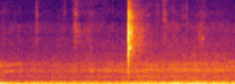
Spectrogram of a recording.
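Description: Faint room hum with one brief, sharp rustle about a second and a half in, from fabric being handled and sewn by hand.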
